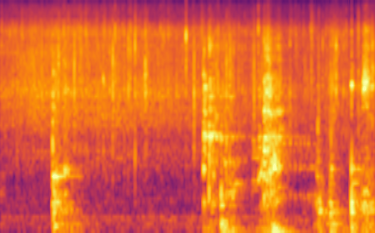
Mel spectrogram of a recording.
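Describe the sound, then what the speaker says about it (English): A poached egg is stirred into sizzling beef short rib fried rice in a hot pan, with a spoon scraping and clacking in short bursts over a steady frying hiss, close and alone. "Stir it up to mix it and break it apart."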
